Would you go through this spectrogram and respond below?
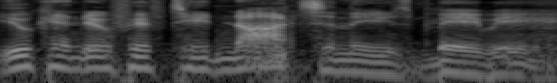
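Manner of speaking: low, gravelly little-man character voice. Narrating a story, voicing the little man with the motorboats, in a gravelly voice. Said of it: "in a gravely voice".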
